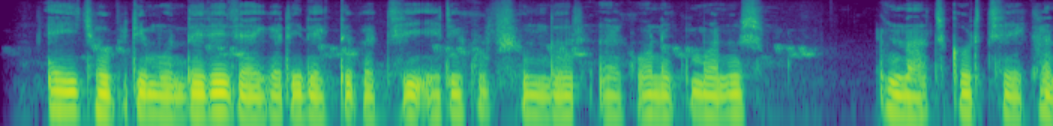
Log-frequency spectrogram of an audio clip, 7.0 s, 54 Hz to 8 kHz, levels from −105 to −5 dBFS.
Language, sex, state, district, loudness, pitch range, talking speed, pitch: Bengali, male, West Bengal, Jalpaiguri, -24 LUFS, 90-100 Hz, 130 wpm, 95 Hz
